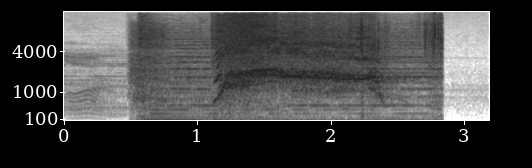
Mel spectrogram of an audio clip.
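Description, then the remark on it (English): A woman in a horror film scene lets out a loud, sustained scream for over a second, rising abruptly over a dense, noisy background of music and effects, then cutting off sharply. “Hey, why did she start screaming before she turned around?”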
